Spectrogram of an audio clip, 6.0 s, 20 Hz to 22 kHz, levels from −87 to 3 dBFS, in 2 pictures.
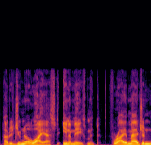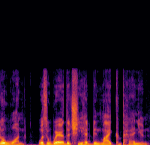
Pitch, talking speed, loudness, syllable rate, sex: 120 Hz, 210 wpm, -17 LUFS, 6.2 syllables/s, male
